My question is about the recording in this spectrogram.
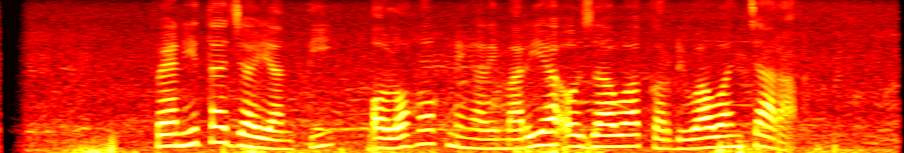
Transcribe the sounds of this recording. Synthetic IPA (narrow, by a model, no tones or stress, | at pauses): fɛnit̪ad͡ʒajant̪iɔlɔɦɔk̚nɛŋalimaɾiaʔɔzawakɨrdiwawaɲt͡ʃaɾa̰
